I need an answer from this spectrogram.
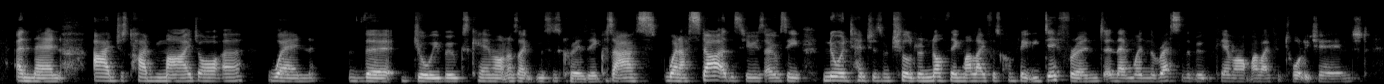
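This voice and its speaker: The speaker talks at a fairly quick pace in a monotone, flat intonation. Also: woman, very deep, low pitch for a woman, big swings in loudness. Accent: strong Geordie. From northeast England (Newcastle area). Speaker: book content creator. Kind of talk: casual chat.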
